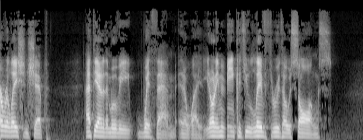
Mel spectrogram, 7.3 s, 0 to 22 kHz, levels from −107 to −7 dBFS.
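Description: From 3.17 to 4.06 s, just after "of the movie with", packets reached the receiver more slowly than they were played, so the jitter buffer kept running dry. The result is repeated stalls (stutter): six short gaps, the longest 60 ms, are filled by continuing the last sound, about 170 ms in all, so the speech drags and hiccups while nothing is lost.

At 4.42 s, after "know what I", packets were likely held up in transit, leaving the buffer empty for a call audio freeze. The last sound is stretched into a 110 ms buzz or hiss with no silence, then speech resumes where it stopped, now running 110 ms later.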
